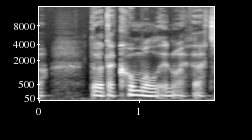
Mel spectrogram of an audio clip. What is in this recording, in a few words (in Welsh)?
"cwmwl" Welsh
